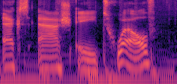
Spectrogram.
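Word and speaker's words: X Æ A-12: went on to have a son named or pronounced x-ash a12 in 2020.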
